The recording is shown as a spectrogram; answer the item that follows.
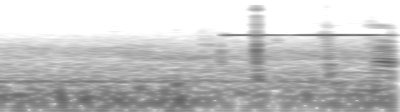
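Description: A single steady high-pitched beep lasting about a second, with a sharp click soon after it starts: the power tailgate's warning beep as it is operated. A low steady hum runs underneath.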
